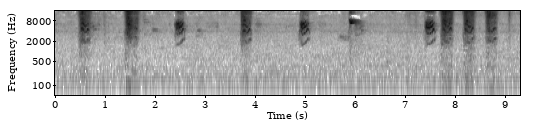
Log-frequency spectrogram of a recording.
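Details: Female double-collared seedeater calling to arouse males: single high, abrupt chips spaced one to two seconds apart, then a quick burst of four chips near the end, over faint hiss.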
